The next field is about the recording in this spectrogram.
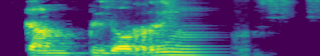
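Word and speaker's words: Campylorhynchus: Bien, campilorhynchus. CH, siempre sonido de K. Siempre. Todavía hay muchos por ahí que dicen campilorhynchus. No.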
